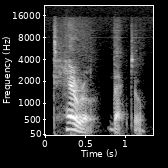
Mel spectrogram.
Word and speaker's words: pterodactyl: Но на английском pterodactyl. Каждый раз, если П стоит перед Т, игнорим П.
